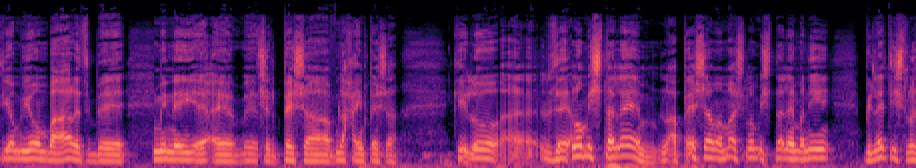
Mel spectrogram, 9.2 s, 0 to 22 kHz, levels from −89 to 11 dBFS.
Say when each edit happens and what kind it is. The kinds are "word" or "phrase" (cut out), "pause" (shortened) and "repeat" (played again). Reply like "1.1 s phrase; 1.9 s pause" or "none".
1.5 s word; 2.6 s word; 3.4 s word; 3.7 s word; 5.7 s word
